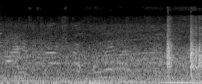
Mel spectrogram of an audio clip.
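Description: Takeaway kitchen background: a steady low hum under faint voices, with two sharp knocks close together near the end.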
